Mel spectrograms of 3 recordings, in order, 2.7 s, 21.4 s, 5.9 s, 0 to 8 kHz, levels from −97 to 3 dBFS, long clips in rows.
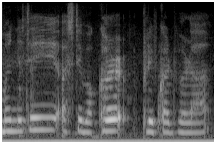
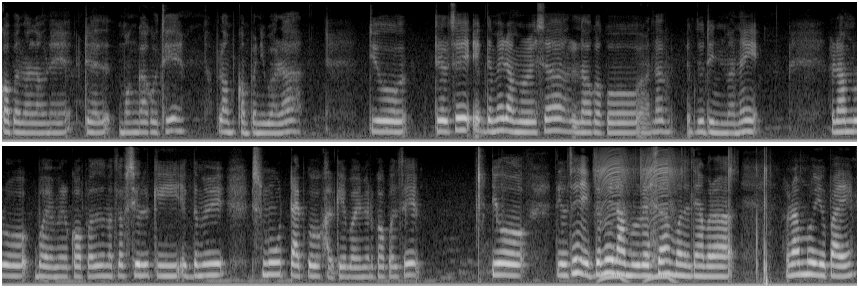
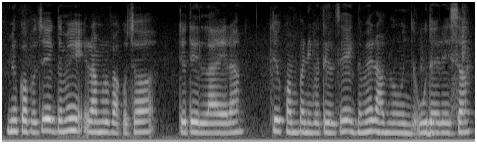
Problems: background sounds at intervals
